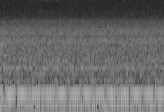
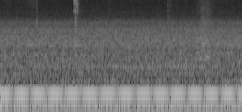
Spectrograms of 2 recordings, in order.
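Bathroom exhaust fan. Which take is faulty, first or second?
first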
